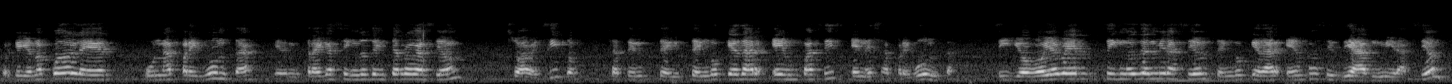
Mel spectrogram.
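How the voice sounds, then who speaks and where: A woman's voice: a little high, normal speed. A woman, a church lector, asking a long question in a class and rambling earnestly with fillers. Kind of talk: casual question in an online class. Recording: dull lo-fi call audio with faint noise.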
